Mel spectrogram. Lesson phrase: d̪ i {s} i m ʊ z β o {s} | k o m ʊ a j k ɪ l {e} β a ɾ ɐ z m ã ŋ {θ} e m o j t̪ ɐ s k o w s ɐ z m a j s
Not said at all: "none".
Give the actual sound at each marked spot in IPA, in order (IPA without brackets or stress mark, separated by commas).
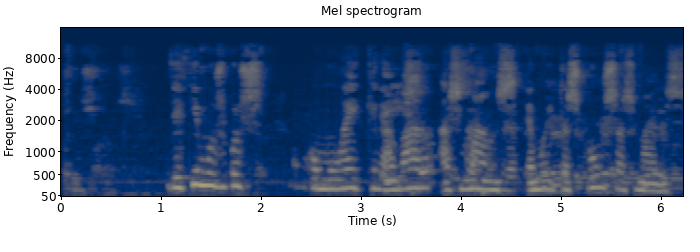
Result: θ, s, a, s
